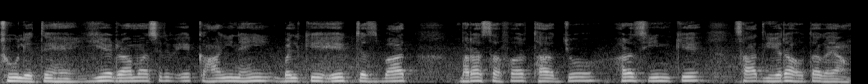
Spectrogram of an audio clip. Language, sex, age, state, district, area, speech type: Urdu, male, 30-45, Delhi, North East Delhi, urban, spontaneous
